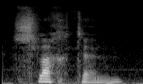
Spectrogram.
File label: "slachten", Dutch; 'to butcher'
